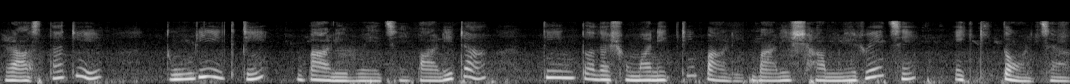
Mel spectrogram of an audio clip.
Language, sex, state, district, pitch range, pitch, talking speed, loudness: Bengali, female, West Bengal, Jalpaiguri, 175-255 Hz, 205 Hz, 95 wpm, -16 LUFS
